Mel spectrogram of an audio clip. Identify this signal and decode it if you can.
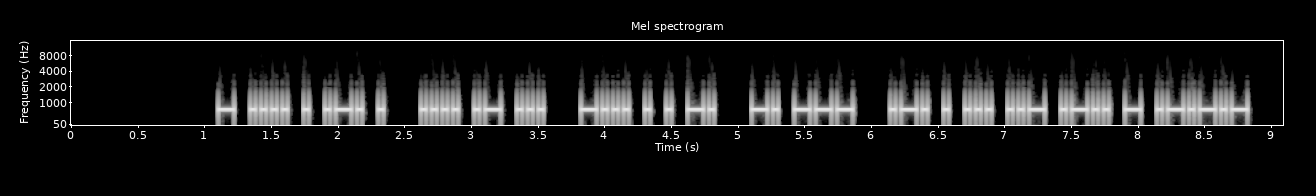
Morse code, heard as a keyed tone, about 30 wpm, 700 Hz. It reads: THERE HAS BEEN NO RESULT.
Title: Sentences from Top 700 Words 30wpm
